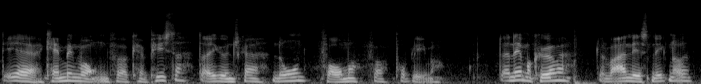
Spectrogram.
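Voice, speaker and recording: An older man with a gravelly, rather high voice sits inside a caravan and plainly shares his opinion of it in a casual product review. The recording sounds slightly dull.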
